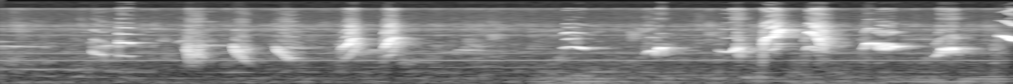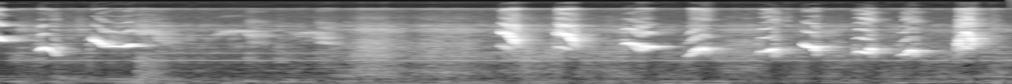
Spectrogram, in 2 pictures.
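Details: Greater green leafbird in ngeriwik song used to agitate other leafbirds into singing; rapid, varied chirps and slurred whistles repeated about three times a second, a brief rustling noise midway, steady faint tone throughout.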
